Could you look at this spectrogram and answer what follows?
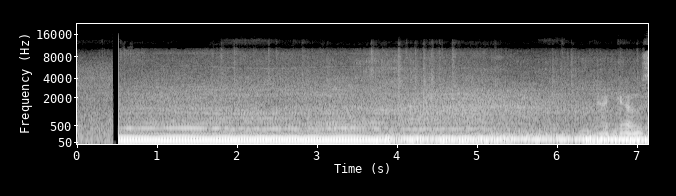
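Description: A winch vehicle's engine bursts into a loud, sustained low roar while launching a glider, holding steady before dropping and continuing more unevenly, with people talking nearby.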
